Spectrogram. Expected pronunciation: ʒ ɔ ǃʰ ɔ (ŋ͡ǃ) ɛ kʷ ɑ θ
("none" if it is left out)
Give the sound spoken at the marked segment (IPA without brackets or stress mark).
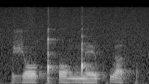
ŋ͡ǃ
